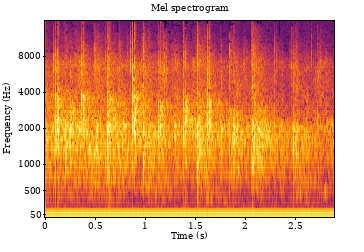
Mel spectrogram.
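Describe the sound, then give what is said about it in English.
A church audience, standing, claps steadily, many hands producing a dense, continuous patter of sharp bright slaps with occasional louder accents, sustained throughout without a clear shared rhythm. “Stand up. Be excited. Let's go. Clap.”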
